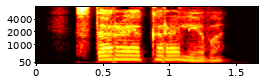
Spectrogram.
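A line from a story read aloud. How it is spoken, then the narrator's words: Calm explanation. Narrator (Russian): спокойно пояснила Дора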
